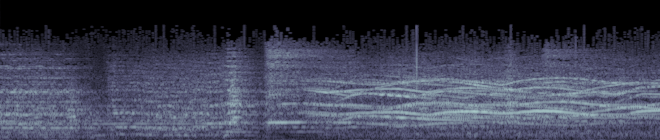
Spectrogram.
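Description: About half a dozen police squad car sirens wail and overlap, their pitches sweeping up and down over a steady rumble of engines, as the squad cars take part in a roundup of a gang. The sound stays loud and continuous throughout, with no one speaking.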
